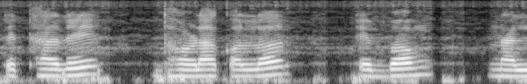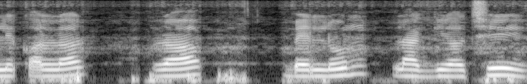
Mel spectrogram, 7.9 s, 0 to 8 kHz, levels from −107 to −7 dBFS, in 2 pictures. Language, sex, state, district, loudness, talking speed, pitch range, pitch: Odia, female, Odisha, Khordha, -17 LUFS, 70 wpm, 190-210 Hz, 195 Hz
